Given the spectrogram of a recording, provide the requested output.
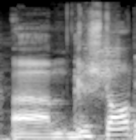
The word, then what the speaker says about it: Gestalt: philadelphia-based band known as Gestalt Gestalt is the way that you're supposed to pronounce it but I'm sure they're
